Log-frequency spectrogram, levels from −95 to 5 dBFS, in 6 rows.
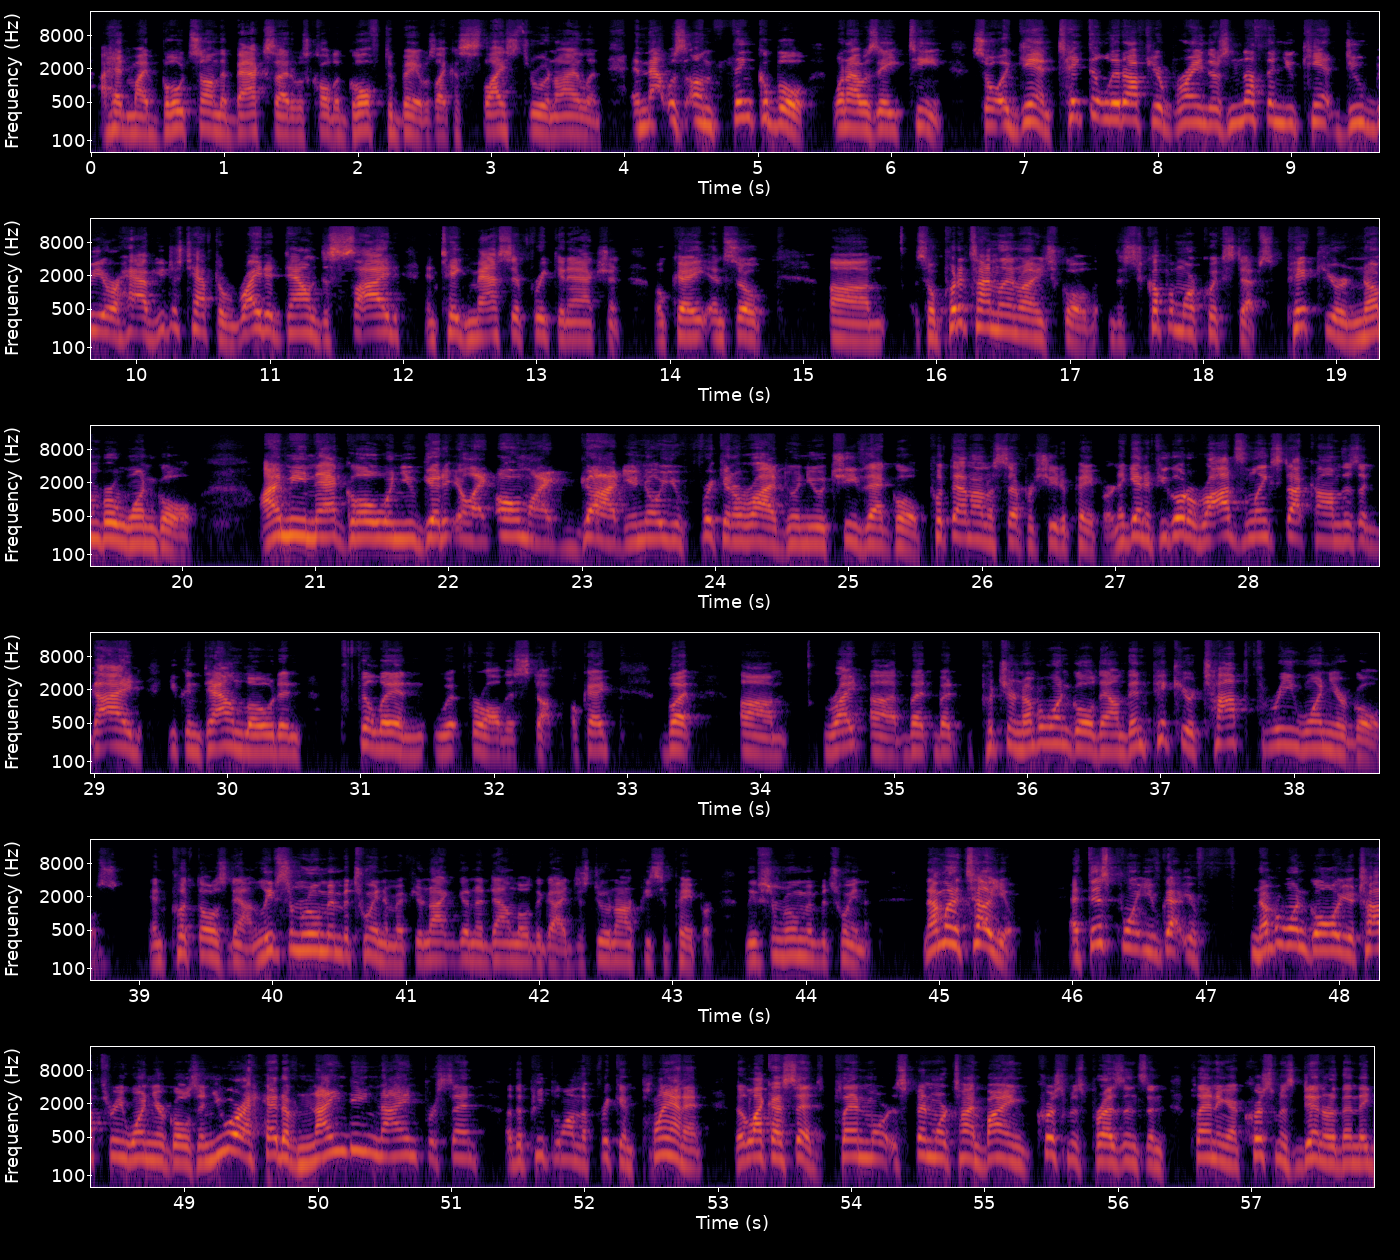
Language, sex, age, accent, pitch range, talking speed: English, male, 40-59, American, 160-215 Hz, 245 wpm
